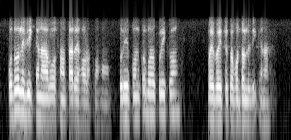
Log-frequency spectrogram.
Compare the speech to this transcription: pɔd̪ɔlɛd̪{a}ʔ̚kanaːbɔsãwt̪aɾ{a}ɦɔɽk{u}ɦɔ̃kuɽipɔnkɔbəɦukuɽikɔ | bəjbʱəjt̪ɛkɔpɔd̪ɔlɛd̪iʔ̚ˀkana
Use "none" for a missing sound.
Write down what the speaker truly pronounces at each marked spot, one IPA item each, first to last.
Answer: i, ɛ, ɔ

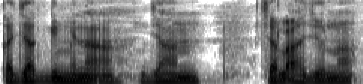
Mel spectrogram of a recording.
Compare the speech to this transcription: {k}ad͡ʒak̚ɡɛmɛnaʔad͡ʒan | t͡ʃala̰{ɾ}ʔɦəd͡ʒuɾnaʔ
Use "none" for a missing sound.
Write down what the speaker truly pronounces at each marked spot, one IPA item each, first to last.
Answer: k, none

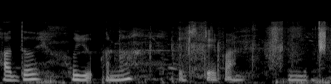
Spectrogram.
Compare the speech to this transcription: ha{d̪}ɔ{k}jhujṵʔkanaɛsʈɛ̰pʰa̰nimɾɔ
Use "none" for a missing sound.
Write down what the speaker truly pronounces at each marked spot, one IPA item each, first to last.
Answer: d̪, none

